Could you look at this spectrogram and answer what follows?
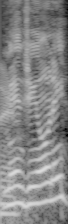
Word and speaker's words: Mangione: Mangione. You say because it's Italian. You got to say it like that.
